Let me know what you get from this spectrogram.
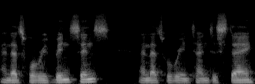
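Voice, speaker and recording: A man with a Dutch accent speaks at a very deep, low pitch in monotone, flat intonation, with a dry, close sound and no echo. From Netherlands. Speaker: maintenance and reliability consultant. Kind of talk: podcast interview.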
